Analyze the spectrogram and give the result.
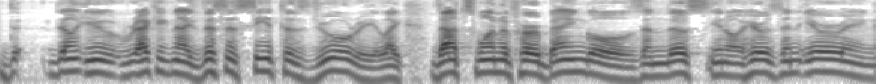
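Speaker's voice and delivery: ordinary talk, nothing marked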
